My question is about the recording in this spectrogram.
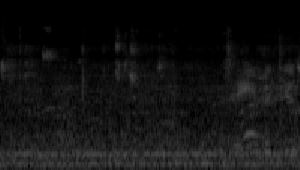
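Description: Televised NBA basketball game playing faintly: a commentator's voice over arena crowd noise, with a basketball bouncing on the hardwood court.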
